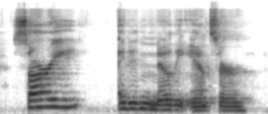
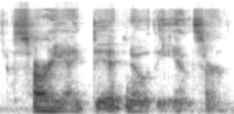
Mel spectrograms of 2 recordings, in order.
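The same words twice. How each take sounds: First: Said in the usual way. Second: Low, soft, sheepish admission; quiet confession under the breath; hushed apology. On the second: Acted. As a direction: drop to a near-whisper, leaning on "did". Opposite apology, said as an aside.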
